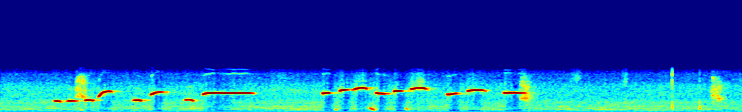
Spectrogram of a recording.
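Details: Pet cockatiel whistles the human tunes "Tequila" and "The Entertainer", mixing them together, in clear, pure notes stepping up and down in pitch.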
